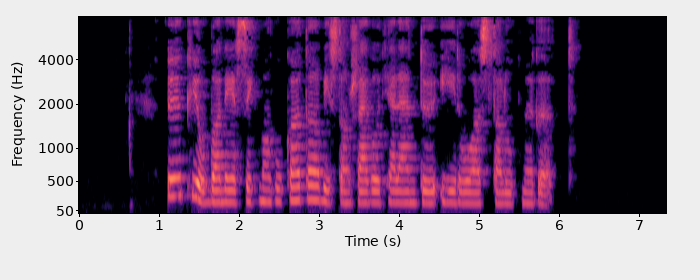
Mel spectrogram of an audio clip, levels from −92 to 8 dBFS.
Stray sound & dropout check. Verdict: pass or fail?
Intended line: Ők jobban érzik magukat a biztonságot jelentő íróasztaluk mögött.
pass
